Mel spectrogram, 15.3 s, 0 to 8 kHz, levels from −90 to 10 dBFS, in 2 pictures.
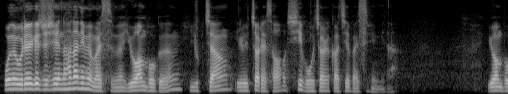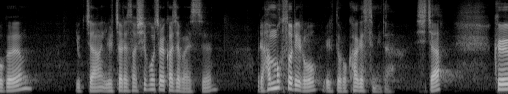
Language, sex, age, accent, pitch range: Korean, male, 30-49, native, 115-150 Hz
